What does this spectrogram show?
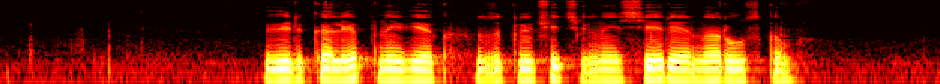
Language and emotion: Russian, neutral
